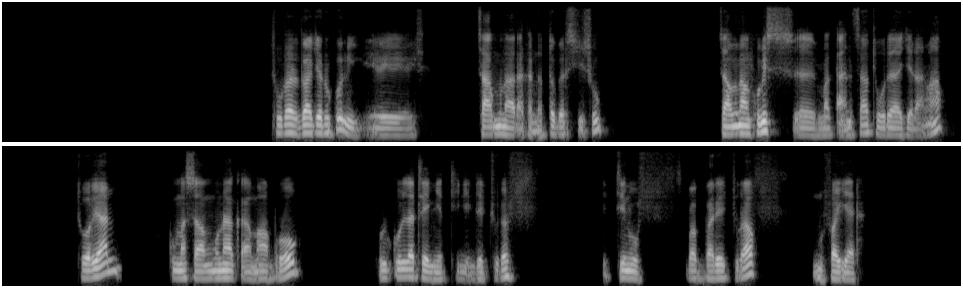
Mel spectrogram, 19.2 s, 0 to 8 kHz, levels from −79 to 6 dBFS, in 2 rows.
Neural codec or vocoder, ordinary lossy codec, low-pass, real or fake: codec, 16 kHz, 1 kbps, FunCodec, trained on Chinese and English, 50 frames a second; Opus, 24 kbps; 7.2 kHz; fake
